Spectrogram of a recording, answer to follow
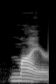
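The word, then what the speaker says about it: Meijer: we had we have a store called Meyer not Fred Meyer but it's spelled like em e IJ e are like major but it's a grocery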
